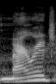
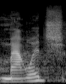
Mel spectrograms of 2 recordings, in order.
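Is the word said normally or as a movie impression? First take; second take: normally; impression. First: It is said in his normal voice. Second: It is said imitating the popular movie's way.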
